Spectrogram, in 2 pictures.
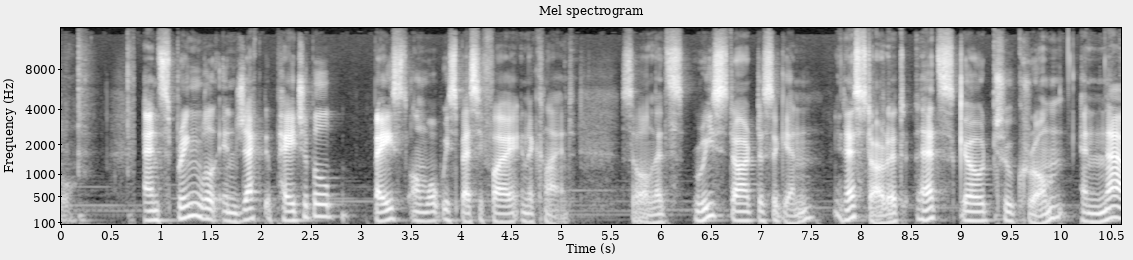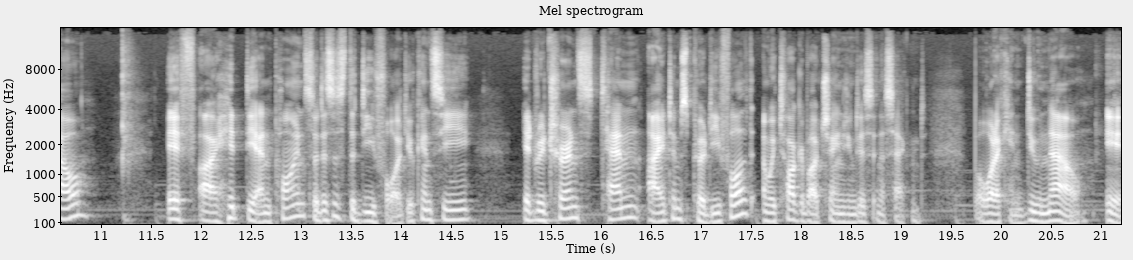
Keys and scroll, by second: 5.1 super+s, 9.3 Return, 11.3 Return.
